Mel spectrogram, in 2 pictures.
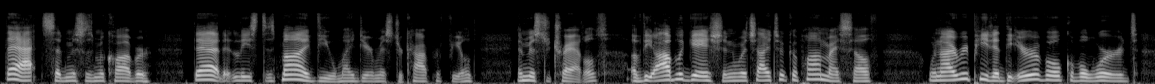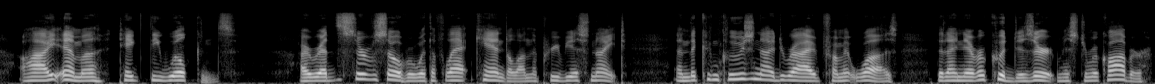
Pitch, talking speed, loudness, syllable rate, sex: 175 Hz, 165 wpm, -21 LUFS, 4.9 syllables/s, female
